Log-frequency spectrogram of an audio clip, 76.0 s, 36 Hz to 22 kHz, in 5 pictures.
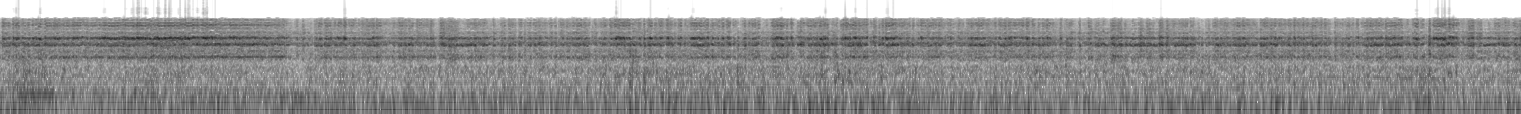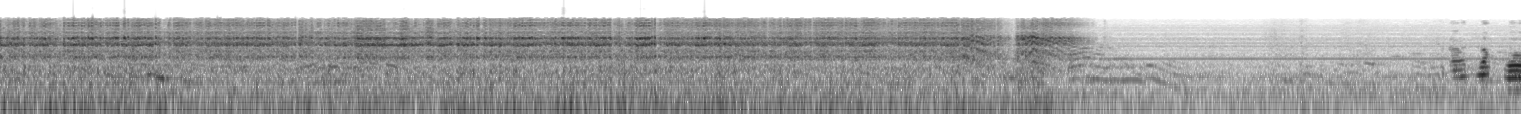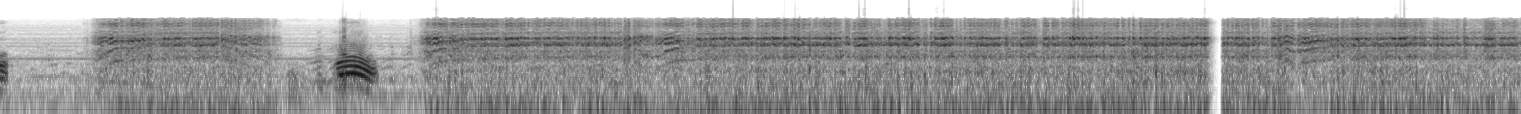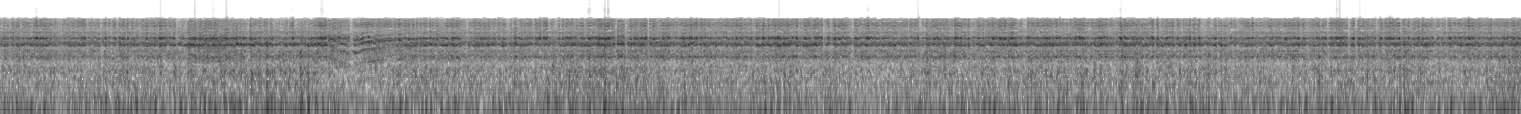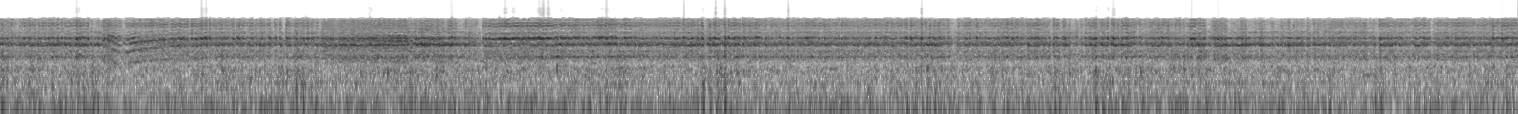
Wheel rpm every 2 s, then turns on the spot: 230, 230, 230, 230, 230, 230, 230, 230, 230, 230, 230, 230, 140, 0, 0, 30, 100, 110, 180, 230, 230, 220, 220, 230, 200, 230, 230, 230, 230, 240, 230, 210, 220, 220, 230, 230, 230, 240.
none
